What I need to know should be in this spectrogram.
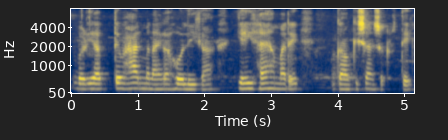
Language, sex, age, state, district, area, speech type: Hindi, female, 18-30, Uttar Pradesh, Prayagraj, rural, spontaneous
